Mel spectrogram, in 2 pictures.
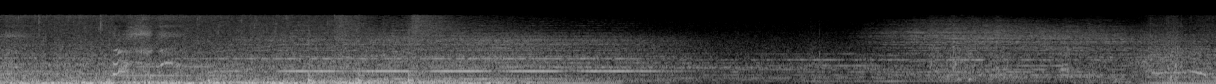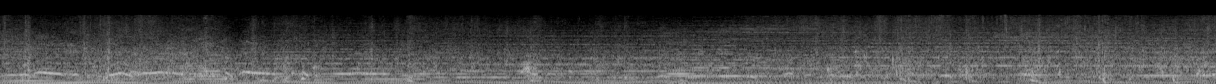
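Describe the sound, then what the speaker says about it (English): A heavy wind and rain storm roars as a broad, steady wash of noise for the whole stretch, easing briefly in the middle before building back up, with music and other sounds mixed underneath. "Hear me, mighty winds and rain."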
